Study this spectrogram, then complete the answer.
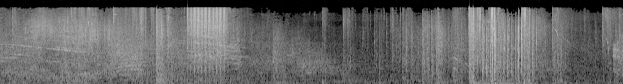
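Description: Gunfire in the Modern Warfare III video game comes as rapid automatic bursts and sharp shots over a rumbling battlefield bed, rising into a loud cluster of blasts near the end.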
